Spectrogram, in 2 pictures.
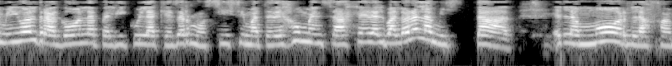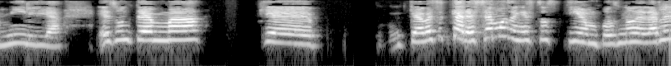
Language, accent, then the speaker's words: Spanish; Venezuela; moved away as an adult; now in Ecuador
